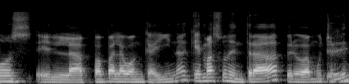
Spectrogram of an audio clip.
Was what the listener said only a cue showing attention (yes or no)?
yes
